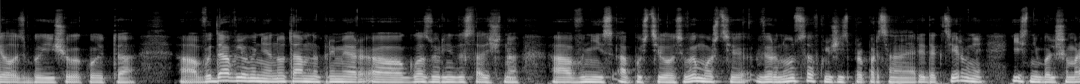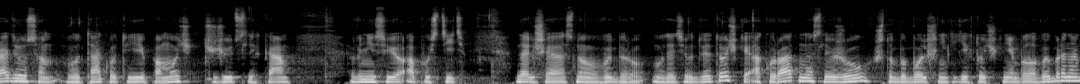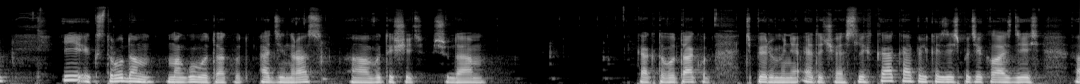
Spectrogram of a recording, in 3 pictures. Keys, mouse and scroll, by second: 0.0 scroll down 1, 0.2-2.3 middle drag, 2.3 scroll down 2, 2.6-3.7 middle drag, 3.7-4.1 scroll down 1, 4.1 middle click, 5.0 Tab, 6.0-7.1 middle drag, 7.1 1, 7.4-9.4 drag, 9.4 g, 11.7 Tab, 11.9 middle click, 12.8 Tab, 15.3-17.6 shift+middle drag, 17.6 click, 18.3 z, 18.6-20.2 middle drag, 20.2 z, 20.6 shift+middle click, 21.5 e, 24.8 Tab, 25.2 middle click, 26.0-26.5 scroll down 2, 26.5-31.5 middle drag, 31.5-32.0 scroll down 2, 32.0-32.4 shift+middle drag.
